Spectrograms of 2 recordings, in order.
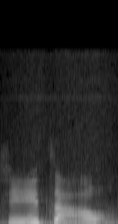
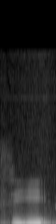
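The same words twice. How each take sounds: First: 洗 rising, then 澡 low in 洗澡; second-tone change. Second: 洗 in a low dipping third tone. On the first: Teacher shows the changed tone in this situation, rising second tone. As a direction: lift 洗 upward before the low dipping 澡. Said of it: "changed to the second tone". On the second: Teacher gives the word's own tone, low third tone. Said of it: "洗 should be pronounced as". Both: Shown as a demonstration.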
